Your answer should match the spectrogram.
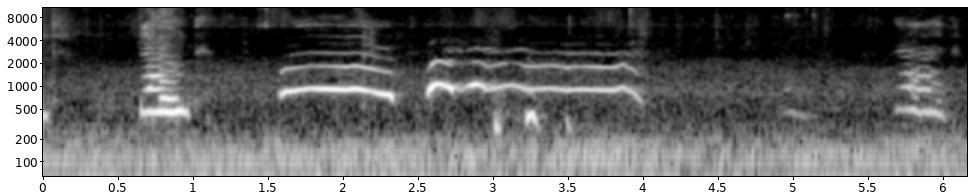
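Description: Beagle puppy whining in two high, steady calls, the first starting about one and a half seconds in and the second longer, lasting about a second and a half.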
